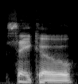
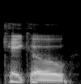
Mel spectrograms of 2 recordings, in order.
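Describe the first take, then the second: First: The first syllable sounds like 'say'. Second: The first syllable sounds like 'kay'. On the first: "everybody says just like you said" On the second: "everybody says just like you said"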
